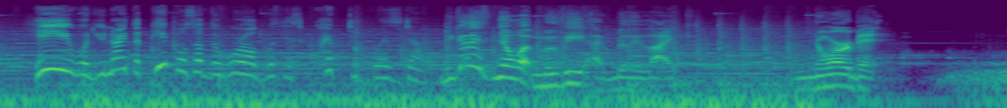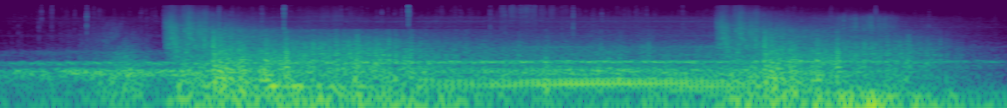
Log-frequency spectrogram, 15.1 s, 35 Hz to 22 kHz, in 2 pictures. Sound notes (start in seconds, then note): 7.1 wind blowing and fire crackling; 9.5 thunder and growling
